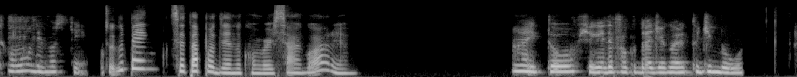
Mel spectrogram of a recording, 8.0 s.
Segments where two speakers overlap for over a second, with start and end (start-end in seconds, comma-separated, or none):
none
